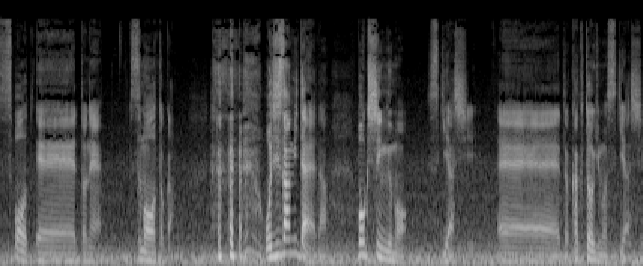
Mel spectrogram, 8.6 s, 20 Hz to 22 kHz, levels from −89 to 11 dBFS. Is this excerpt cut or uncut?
uncut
